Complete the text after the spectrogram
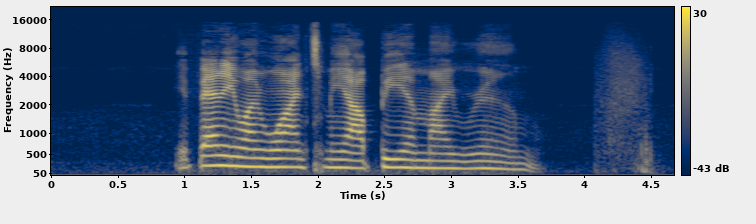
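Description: A young girl speaks in a flat, bored voice.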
